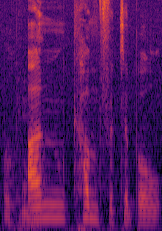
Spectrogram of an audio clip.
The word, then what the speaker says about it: uncomfortable: And the last one, that ubble at the end. Okay, it's not table. I know it looks like table, so a table, but it's uncomfortable or comfortable.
